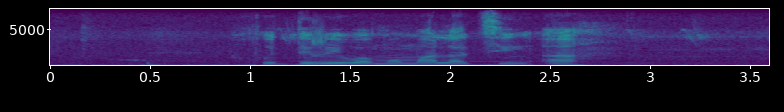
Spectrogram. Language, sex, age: Tswana, male, 22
